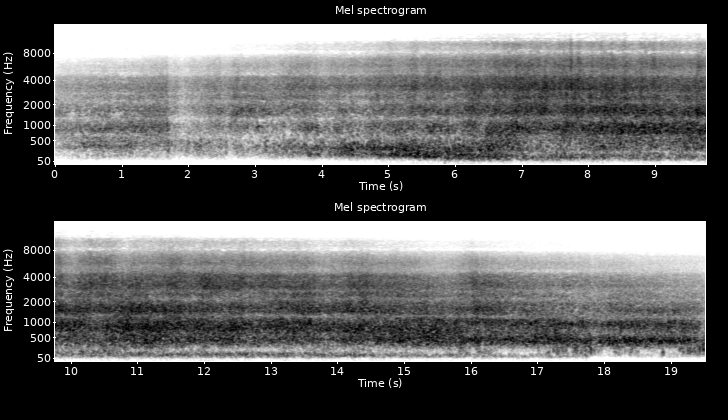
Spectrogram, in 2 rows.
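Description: Boeing 737-800 with CFM56-7B turbofan engines rolling out on the runway after landing. The jet noise builds over the first several seconds as the aircraft comes closer, then holds loud and steady, easing slightly near the end.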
